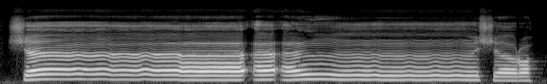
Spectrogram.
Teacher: nun kosong bertemu dengan syin ni pastikan kita samar-samarkan kita dengungkan dengan dua harakat di situ ikhfa hakiki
